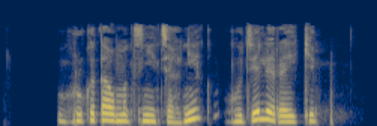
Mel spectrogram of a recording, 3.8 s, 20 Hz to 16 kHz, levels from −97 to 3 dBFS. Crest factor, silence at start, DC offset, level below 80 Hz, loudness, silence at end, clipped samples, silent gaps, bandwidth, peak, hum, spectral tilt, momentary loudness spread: 18 dB; 0.6 s; under 0.1%; -60 dBFS; -20 LUFS; 0.6 s; under 0.1%; none; 7.8 kHz; -2 dBFS; none; -6.5 dB/octave; 11 LU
